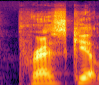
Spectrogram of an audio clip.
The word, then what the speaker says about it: Prescott: So there's even like it's Prescuit like a biscuit. Yep. That's exactly what she said. Prescuit like biscuit.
